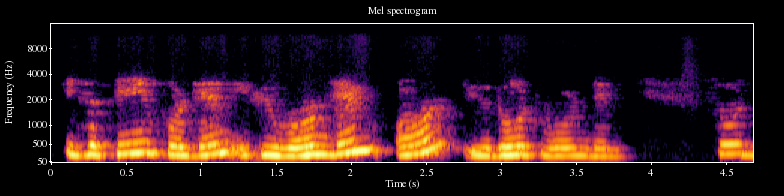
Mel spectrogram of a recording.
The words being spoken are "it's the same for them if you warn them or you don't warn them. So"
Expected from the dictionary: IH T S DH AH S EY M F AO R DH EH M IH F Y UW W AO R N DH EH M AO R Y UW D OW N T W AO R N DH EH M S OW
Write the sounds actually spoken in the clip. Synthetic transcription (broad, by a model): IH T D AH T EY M F AO R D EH M IH F Y UW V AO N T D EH M AO R Y UW D OW N T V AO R N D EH M S OW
